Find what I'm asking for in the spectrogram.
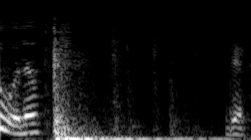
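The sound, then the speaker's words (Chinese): A door being shut by a child: one loud thudding slam with a low rumbling tail, and talking heard just before and after it. “对不起，我儿子关门了”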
